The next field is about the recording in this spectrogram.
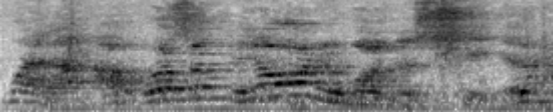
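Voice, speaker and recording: A high-voiced, muddled gardener played by a stage actor in a comic play. The character stammers and rambles earnestly, ever deferential and literal. The sound is very echoey and far from the mic, with faint noise. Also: big pitch swings, brisk, fairly bright tone. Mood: earnest, pleading. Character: rambling, muddled, literal-minded estate gardener being questioned. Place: stage of a small theatre. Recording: distant echoey theatre recording, faint noise.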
